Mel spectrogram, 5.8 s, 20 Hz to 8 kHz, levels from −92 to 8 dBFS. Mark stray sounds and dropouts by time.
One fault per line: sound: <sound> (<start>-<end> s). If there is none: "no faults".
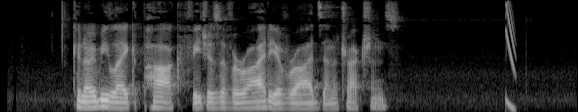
sound: chirp (5.1-5.2 s)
